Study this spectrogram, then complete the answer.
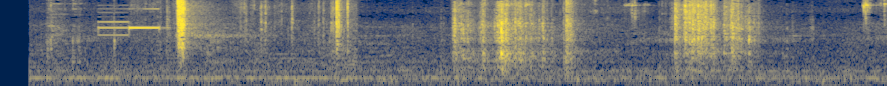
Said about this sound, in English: Cash registers ring often at the brand new Goodwill store on Renner Road on Columbus's west side.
